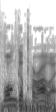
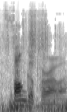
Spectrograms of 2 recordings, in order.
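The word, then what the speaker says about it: Whangaparaoa: Yeah, you pronounce WH. Yeah. Instead of it being Wonga Paroa, it's Fonga Paroa.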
